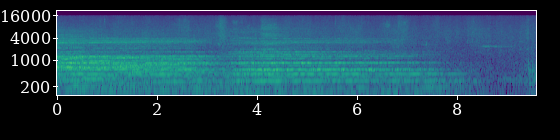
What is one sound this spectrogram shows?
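A group of people sings together in a large, echoing hall.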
